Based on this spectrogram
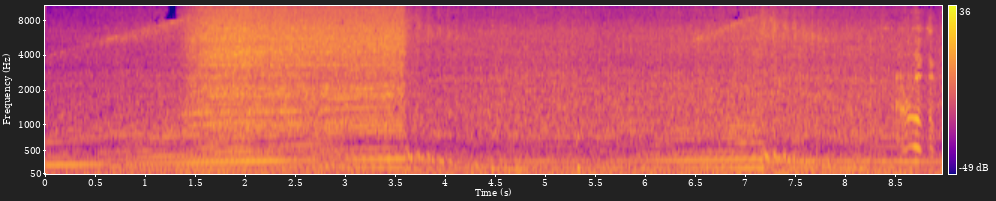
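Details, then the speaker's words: Single-turbo 1JZ on a test drive after fixing the wastegate/boost controller vacuum tee: engine revs with a rising turbo whistle and no whoosh between shifts; owner unsure whether the blow-off valve works because he hears only turbo. "valve is working because i do not hear it i hear turbo that's all turbo right there"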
